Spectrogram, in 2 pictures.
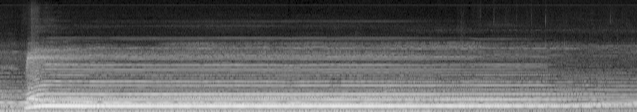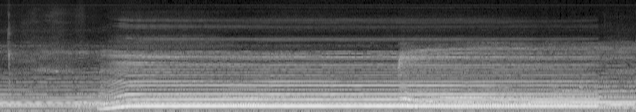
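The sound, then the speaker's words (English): A deep, steady human hum with rich harmonics, part of a guided breathing meditation. It is sustained for long stretches and renewed twice, with a slight pitch swoop at each start. It is loud and continuous, with no talking. “Stop the humming sound, continue with the deep, silent and slow breathing.”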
